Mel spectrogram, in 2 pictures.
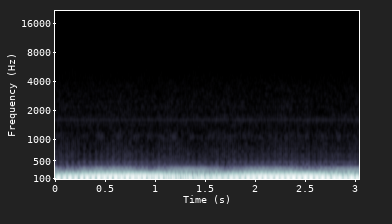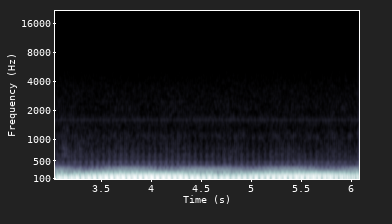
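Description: A steady low drone of held tones that does not change, with no beat or melody: an ambient music bed.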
